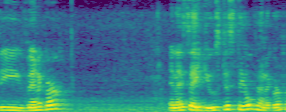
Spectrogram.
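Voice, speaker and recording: Heard with audible room echo, a woman with an American accent speaks at a fairly high pitch with ordinary pitch variation. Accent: picking up a country twang. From North Carolina. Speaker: home canning vlogger. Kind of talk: tutorial. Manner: casual, hesitant with frequent ums.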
